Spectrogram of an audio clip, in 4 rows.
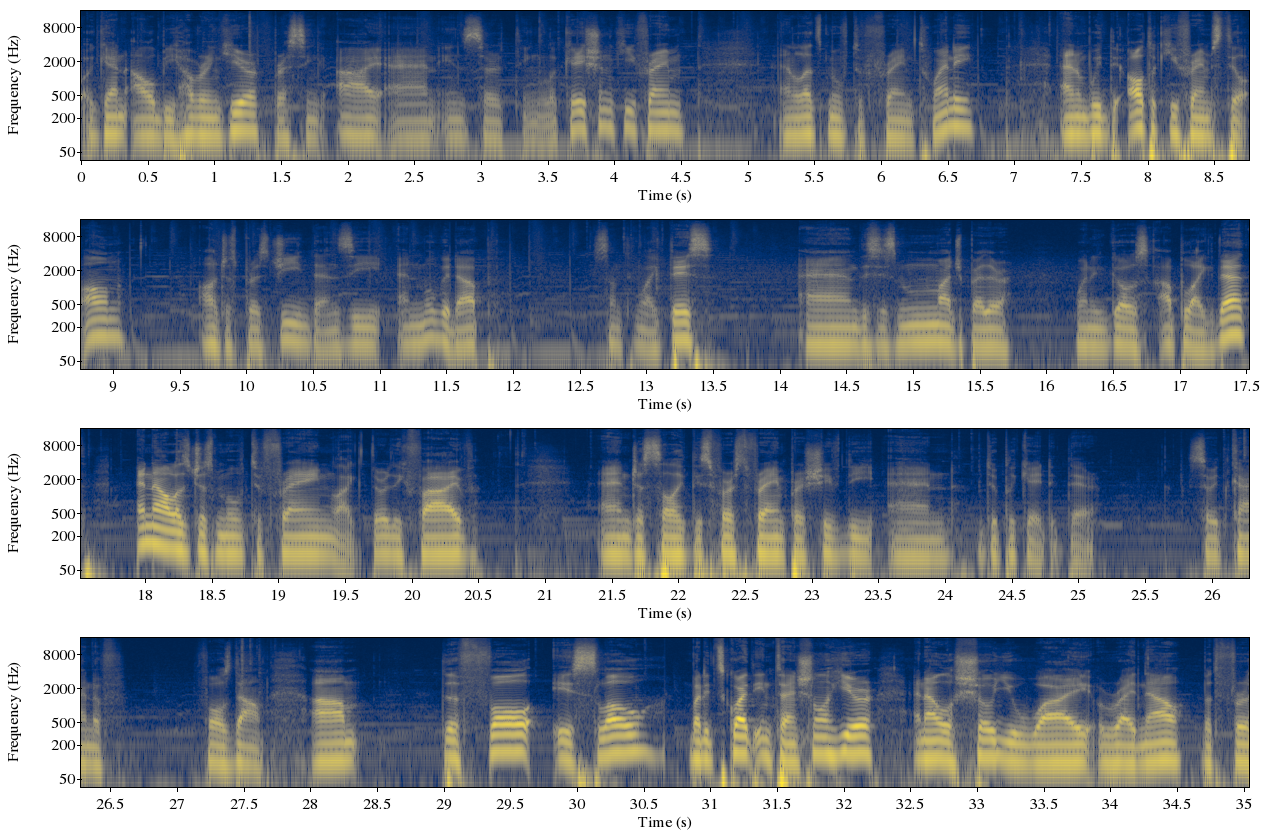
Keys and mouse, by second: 1.1 i, 4.8-6.4 drag, 9.8 g, 10.0 z, 12.4 click, 13.8-17.7 drag, 17.9-20.1 drag, 21.2 click, 22.7 shift+d, 24.0 click, 24.5-26.0 drag, 26.0 space, 29.6 click, 30.6-32.7 drag.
